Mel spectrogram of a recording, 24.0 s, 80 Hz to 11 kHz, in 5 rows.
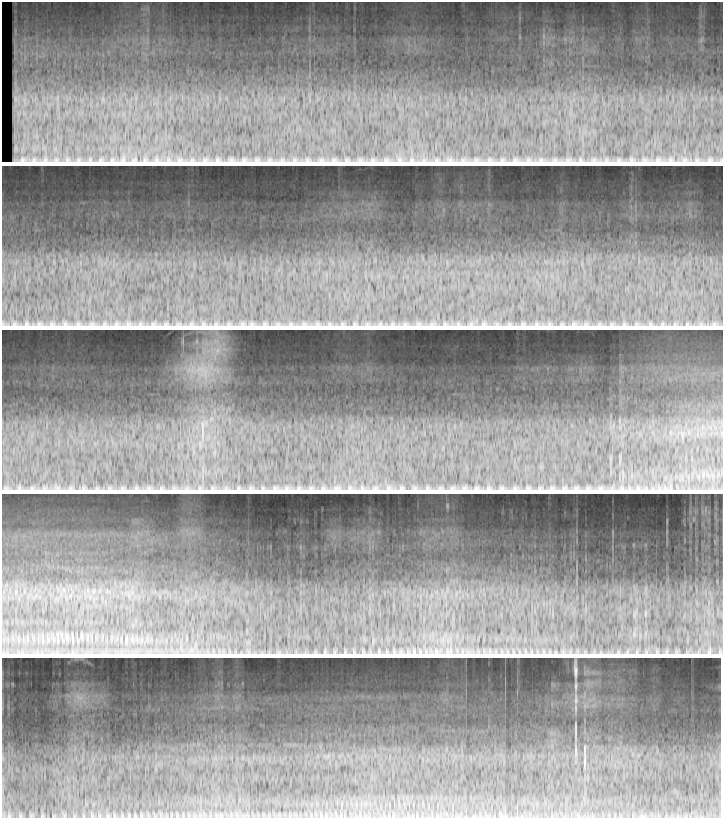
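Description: Yamaha Majesty maxi scooter engine idling with a steady low rumble, then revving up to pull away about 14 seconds in and rising again near the end as it picks up speed.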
